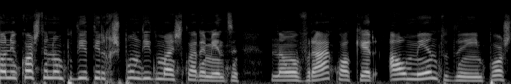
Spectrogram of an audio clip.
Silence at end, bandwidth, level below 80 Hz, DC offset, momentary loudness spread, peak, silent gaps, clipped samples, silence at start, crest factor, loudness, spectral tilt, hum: 0 s; 12.5 kHz; -40 dBFS; under 0.1%; 6 LU; -10 dBFS; none; under 0.1%; 0 s; 16 dB; -25 LUFS; -5 dB/octave; none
